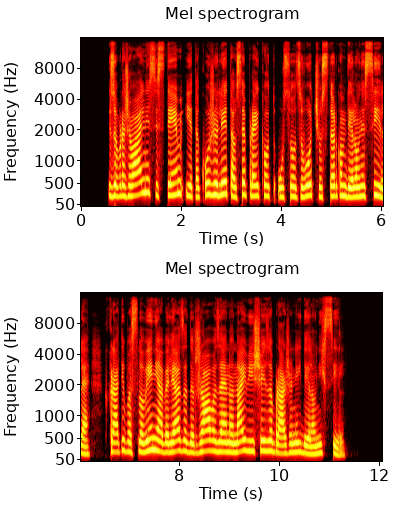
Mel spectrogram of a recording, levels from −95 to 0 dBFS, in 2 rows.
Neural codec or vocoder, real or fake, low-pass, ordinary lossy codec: none; real; 14.4 kHz; none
